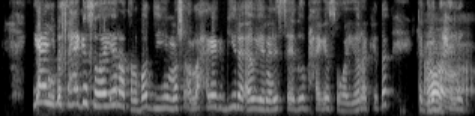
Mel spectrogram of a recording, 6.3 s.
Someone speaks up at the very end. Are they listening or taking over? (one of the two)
taking over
